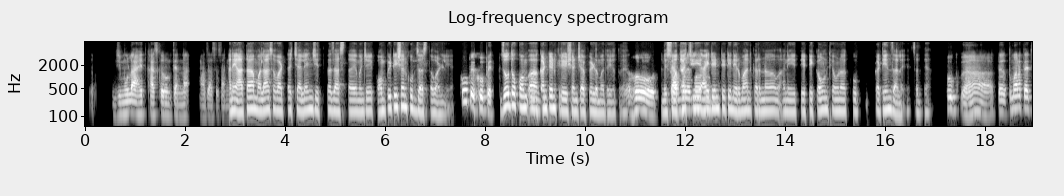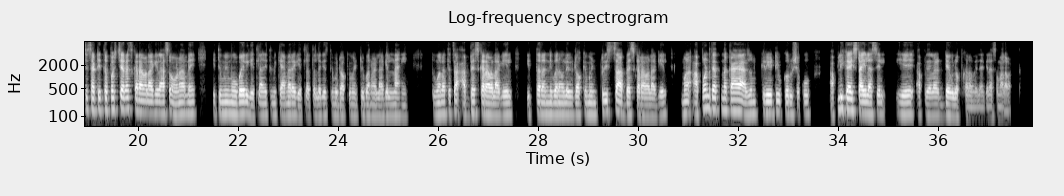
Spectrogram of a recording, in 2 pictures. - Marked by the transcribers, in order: in English: "चॅलेंज"; other street noise; in English: "कॉम्पटिशन"; other background noise; in English: "फील्डमध्ये"; in English: "आयडेंटिटी"; in English: "डॉक्युमेंटरी"; in English: "डॉक्युमेंटरीजचा"; in English: "क्रिएटिव्ह"; in English: "स्टाईल"; in English: "डेव्हलप"
- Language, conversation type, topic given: Marathi, podcast, तुमची सर्जनशील प्रक्रिया साध्या शब्दांत सांगाल का?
